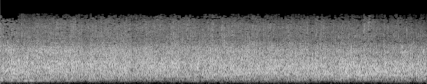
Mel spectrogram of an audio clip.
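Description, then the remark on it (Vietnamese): A crowd at a retreat applauds steadily for about four seconds, a loud, dense wash of many hands clapping at once with no pauses or voices. “Vỗ tay.”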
